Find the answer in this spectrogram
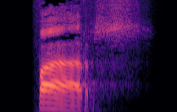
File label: "pars", latin; santillana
